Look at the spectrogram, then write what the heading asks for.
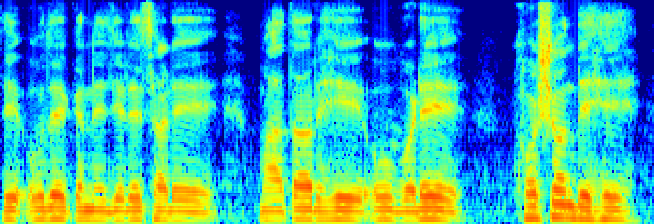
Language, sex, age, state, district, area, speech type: Dogri, male, 45-60, Jammu and Kashmir, Samba, rural, spontaneous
